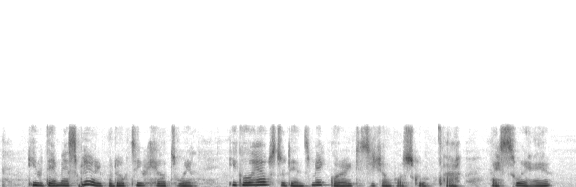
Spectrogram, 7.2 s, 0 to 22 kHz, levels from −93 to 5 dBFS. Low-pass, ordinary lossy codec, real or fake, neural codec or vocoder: 7.2 kHz; none; fake; codec, 24 kHz, 3 kbps, HILCodec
